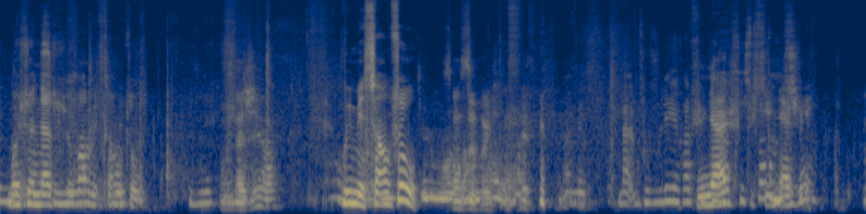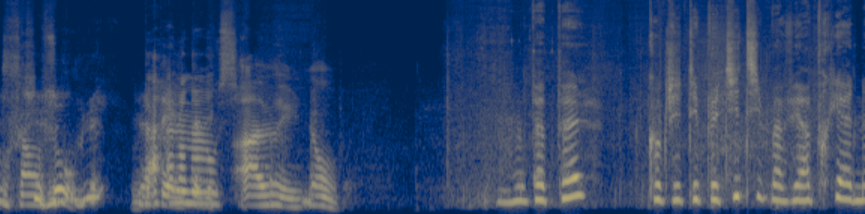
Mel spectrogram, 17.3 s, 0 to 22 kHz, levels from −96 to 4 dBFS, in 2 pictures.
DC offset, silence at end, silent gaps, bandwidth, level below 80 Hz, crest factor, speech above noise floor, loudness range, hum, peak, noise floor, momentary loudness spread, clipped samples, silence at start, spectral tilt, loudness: under 0.1%; 0 s; none; over 20 kHz; under -90 dBFS; 20 dB; 40 dB; 6 LU; none; -14 dBFS; -72 dBFS; 18 LU; under 0.1%; 0 s; -4 dB/octave; -33 LUFS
